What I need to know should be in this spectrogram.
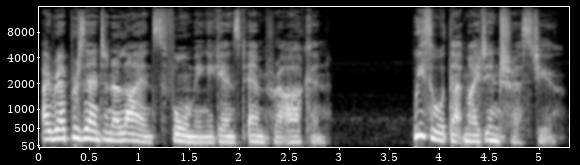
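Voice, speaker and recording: A woman's voice: low voice, expressive, moderate pace, no room sound. An actress playing a cool, composed female secret agent with a dry, controlled manner, in a video game.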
